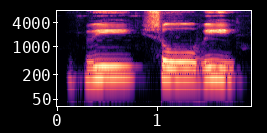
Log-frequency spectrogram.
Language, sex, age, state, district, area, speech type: Punjabi, male, 60+, Punjab, Fazilka, rural, read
